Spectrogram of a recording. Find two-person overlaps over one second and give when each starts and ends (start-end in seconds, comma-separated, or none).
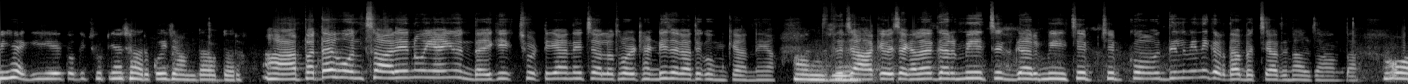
none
